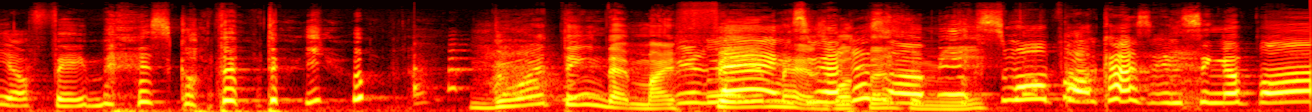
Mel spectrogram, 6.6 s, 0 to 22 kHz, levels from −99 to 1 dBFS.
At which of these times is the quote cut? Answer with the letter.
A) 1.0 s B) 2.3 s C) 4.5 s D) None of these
B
